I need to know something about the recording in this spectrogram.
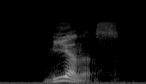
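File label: "vienas", Lithuanian, male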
